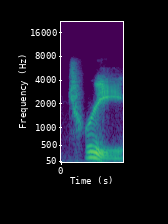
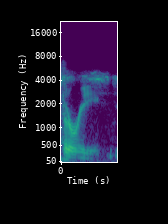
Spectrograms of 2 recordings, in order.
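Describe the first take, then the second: First: It begins with a plain t sound. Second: It begins with a th sound. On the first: This is the radio alphabet form. "you're supposed to say tree" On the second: This is the ordinary English form. "in English, it's pronounced three"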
